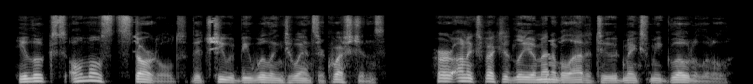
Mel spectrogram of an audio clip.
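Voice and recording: Someone is reading aloud in a natural voice with lively intonation. The background is quiet.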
